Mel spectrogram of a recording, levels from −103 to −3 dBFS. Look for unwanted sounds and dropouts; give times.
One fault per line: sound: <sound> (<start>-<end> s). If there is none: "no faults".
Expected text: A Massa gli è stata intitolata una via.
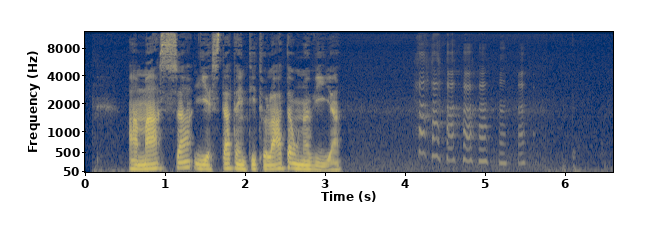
sound: laugh (4.1-5.6 s)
